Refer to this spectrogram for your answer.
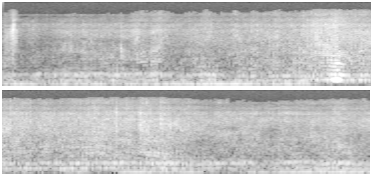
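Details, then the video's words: Honey bees humming at a rural backyard beehive: a dense, steady drone with layered bands of buzz, a low rumble underneath, and one brief louder swell around the middle. "Relax to the Sounds of Our Backyard Buzzing Beehive"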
